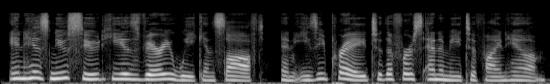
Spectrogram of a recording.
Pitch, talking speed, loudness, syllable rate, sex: 220 Hz, 205 wpm, -17 LUFS, 4.7 syllables/s, female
